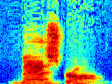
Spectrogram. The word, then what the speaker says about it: Bastrop: And here's a bumper sticker that says, oh, Bastrop does not have U in it.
